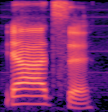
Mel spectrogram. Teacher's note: Yazi is pronounced with a first tone.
